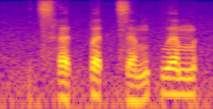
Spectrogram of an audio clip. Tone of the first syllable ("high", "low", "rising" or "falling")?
rising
